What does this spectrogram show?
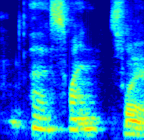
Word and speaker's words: Sven: And then this Sven. Swen.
